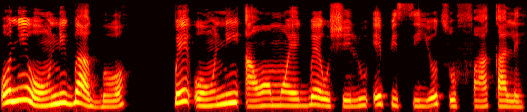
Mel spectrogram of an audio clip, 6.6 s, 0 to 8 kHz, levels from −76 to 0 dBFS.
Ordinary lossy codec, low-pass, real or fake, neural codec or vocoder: none; 7.2 kHz; real; none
